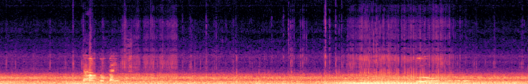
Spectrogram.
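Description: Car interior noise while driving: a steady mix of engine hum and road noise. About seven seconds in, the engine note grows louder and clearer for a couple of seconds.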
